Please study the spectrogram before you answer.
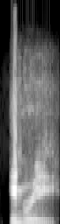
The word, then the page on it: INRI: American English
